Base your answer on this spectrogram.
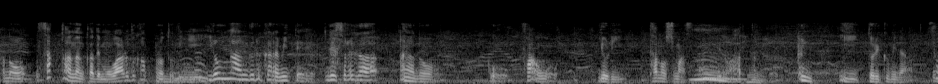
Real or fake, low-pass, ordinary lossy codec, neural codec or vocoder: real; 7.2 kHz; none; none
